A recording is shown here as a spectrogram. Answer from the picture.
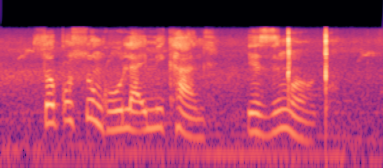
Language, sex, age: Zulu, male, 24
